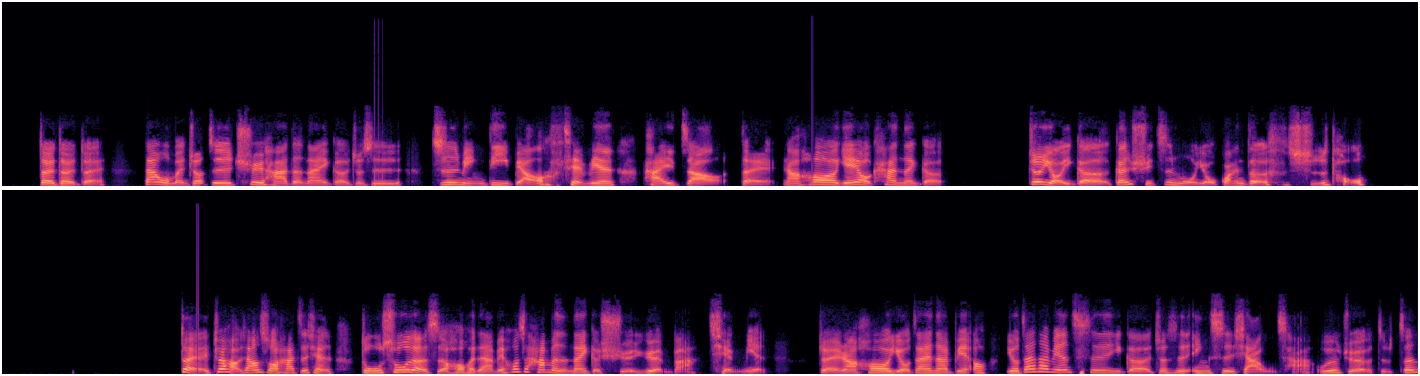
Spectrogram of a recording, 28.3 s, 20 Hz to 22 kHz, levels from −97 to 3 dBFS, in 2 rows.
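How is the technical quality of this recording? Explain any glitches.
There are two kinds of glitch in this speech recording: one scrambled moment and three short dropouts.

First, at 3.72 to 3.80 s, there's a spot where chunks arrive out of order. A 40 ms block of audio arrived one chunk late, so it plays after the block that should have followed it. Nothing is actually missing, but the sequence is swapped and there are three hard joins. You hear it as a brief jumbled flicker.

Then there are gaps between stream segments at 4.07, 8.09 and 16.10 s. They last about 18, 11 and 16 ms. They fall on the boundaries of what look like 4 s segments, where the timestamps of neighbouring segments don't quite meet, and the player pads the difference with silence. No audio is lost. Each one is a tiny hard-edged hole in the sound, more of a tick or stutter than a real pause.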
